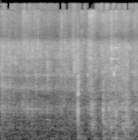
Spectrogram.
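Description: Ginger and garlic sizzle steadily in hot frying oil for a Kerala fish curry, a close hiss broken by a few scraping stirs and light metallic clinks.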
